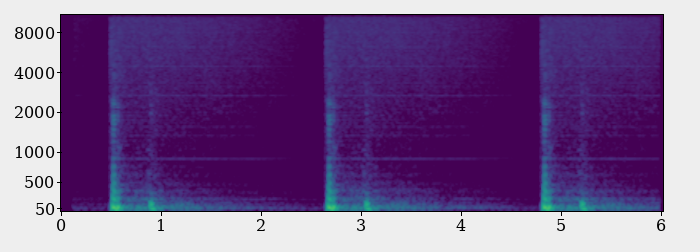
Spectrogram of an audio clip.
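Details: Slow, deep lub-dub heartbeats at about 28 a minute from a horse, stethoscope placed just behind the front left leg; normal resting equine heart sounds.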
